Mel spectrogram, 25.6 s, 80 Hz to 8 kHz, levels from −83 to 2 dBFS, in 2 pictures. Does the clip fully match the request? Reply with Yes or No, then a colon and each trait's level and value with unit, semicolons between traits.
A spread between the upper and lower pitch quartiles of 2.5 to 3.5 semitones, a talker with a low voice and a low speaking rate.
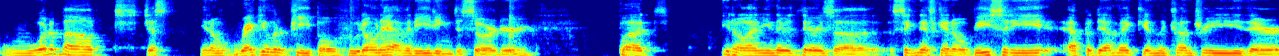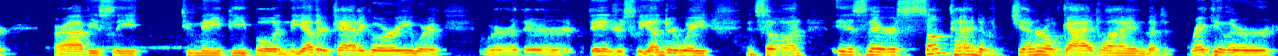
Yes: average, 3.2 semitones; low, 130 Hz; slow, 130 wpm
